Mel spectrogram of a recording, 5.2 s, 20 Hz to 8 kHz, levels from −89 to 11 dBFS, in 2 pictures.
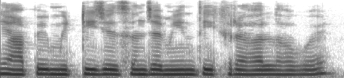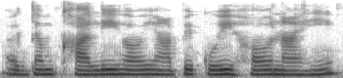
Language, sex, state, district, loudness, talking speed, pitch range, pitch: Bhojpuri, female, Uttar Pradesh, Gorakhpur, -13 LUFS, 185 wpm, 170-175 Hz, 170 Hz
